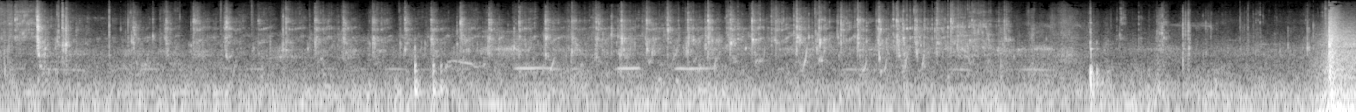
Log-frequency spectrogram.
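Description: Faint small water sounds, dripping and lapping around a kayak hull at a dock piling, with a steady run of light ticks about four a second.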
